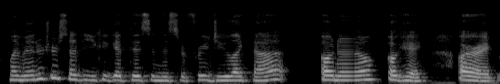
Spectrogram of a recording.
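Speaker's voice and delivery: mock a listless rep giving up; unexcited. Shown as a demonstration. Rep offering customer a deal, unexcited. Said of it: "that's how a lot of you guys do it".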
